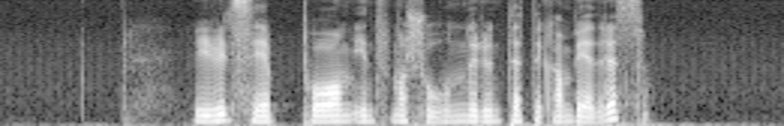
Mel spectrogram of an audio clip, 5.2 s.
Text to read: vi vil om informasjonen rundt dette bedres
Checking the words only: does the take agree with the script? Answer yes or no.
no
